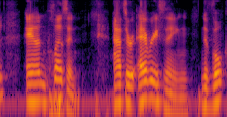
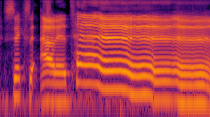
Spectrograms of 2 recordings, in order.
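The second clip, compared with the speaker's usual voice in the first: slow, loud, drawn-out announcer; dramatic announcer voice; 5 semitones higher, 6 dB louder, much slower than usual. Shown as a demonstration. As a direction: announce the score like a showman. Score repeated louder, odd voice.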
